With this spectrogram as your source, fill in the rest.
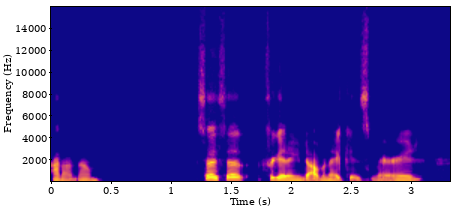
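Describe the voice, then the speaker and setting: Raised and projected, the woman's voice has a bright, sharp, animated tone at a fairly quick pace, with a dry, close sound with no echo and a very clean recording with a silent background. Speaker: wrestling commentary vlogger. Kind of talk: casual solo vlog recap.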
